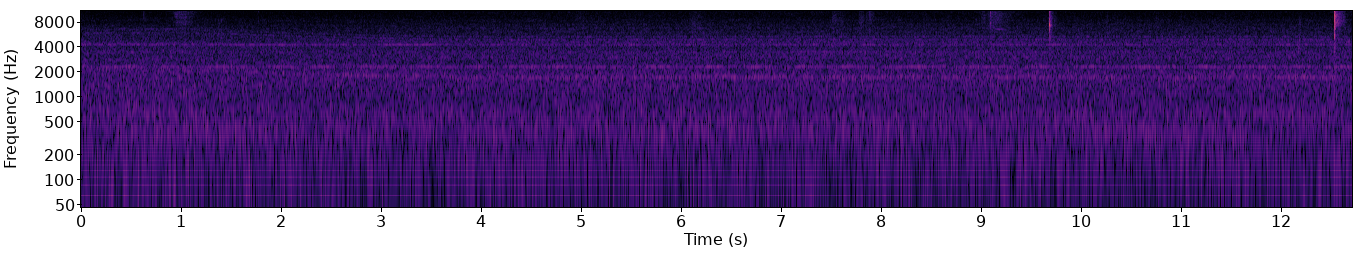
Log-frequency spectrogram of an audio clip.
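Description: Steady engine drone of an F/A-18C jet taxiing toward the runway in the DCS World flight simulator, a constant whine over a broad rumble with a thin high tone, with no talk.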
